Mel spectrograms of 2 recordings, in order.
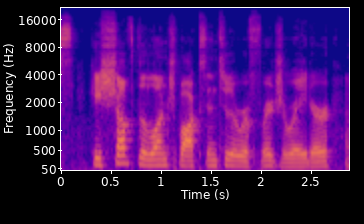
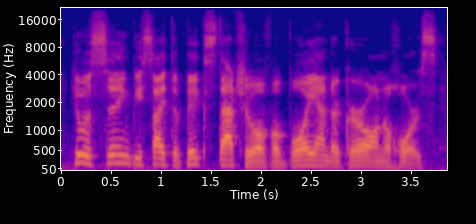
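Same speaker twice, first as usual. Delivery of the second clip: plain reading voice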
